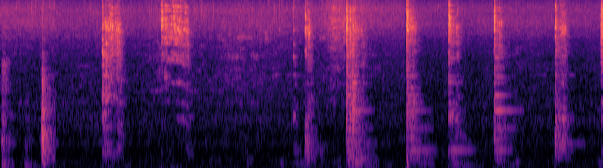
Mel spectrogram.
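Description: Metal spatula scraping across a wok as string beans and pork are stir-fried, about a dozen quick irregular strokes, over a steady high sizzle from the pan.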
